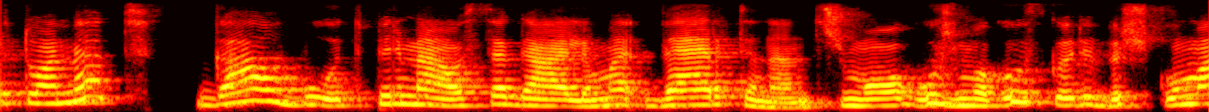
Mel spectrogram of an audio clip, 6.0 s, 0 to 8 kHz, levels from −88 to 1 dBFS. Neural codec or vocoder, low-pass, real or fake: none; 7.2 kHz; real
